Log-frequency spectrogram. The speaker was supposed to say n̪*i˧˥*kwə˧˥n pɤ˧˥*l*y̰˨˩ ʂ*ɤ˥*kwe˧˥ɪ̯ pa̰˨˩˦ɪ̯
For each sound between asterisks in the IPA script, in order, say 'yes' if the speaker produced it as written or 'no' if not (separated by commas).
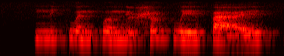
yes, no, yes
